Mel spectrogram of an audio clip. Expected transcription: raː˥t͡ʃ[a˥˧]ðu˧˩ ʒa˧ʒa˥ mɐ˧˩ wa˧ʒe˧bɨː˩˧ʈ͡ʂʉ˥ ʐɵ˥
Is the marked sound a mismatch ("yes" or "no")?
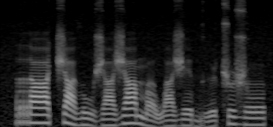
no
